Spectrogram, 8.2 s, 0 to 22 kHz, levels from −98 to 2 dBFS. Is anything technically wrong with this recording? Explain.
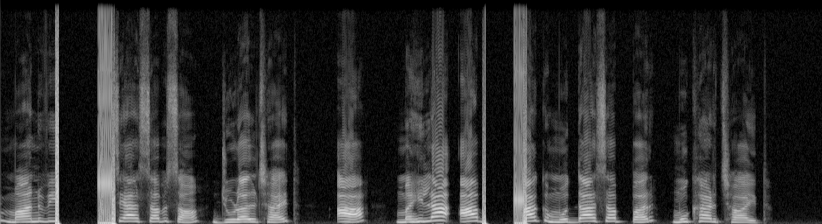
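Yes. At 0.55 to 1.14 s and again at 4.82 to 5.26 s, the cable is pulled and plugged in. Each time a pop cuts the speech to near silence, for about 0.54 s and then 0.39 s. As the plug goes back in, the tip touches before the ground sleeve seats, letting in a 50 Hz mains buzz for about 0.14 s and 0.09 s, and a second pop brings the sound back. That buzz between the two pops sets it apart from a plain dropout.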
